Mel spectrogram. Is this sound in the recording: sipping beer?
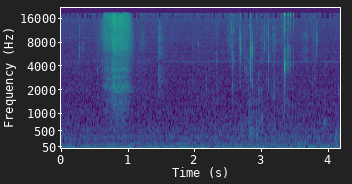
yes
